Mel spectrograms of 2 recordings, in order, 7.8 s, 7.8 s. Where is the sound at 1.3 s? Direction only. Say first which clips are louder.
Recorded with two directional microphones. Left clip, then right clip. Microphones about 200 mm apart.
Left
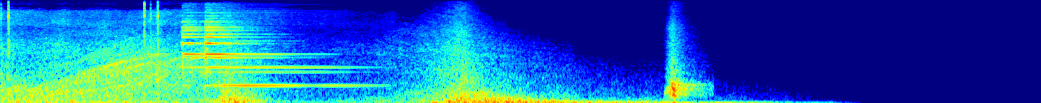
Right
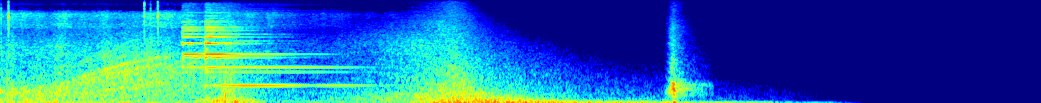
Even; centre (ahead or behind).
